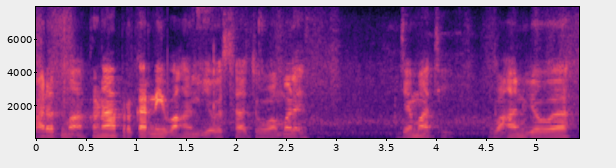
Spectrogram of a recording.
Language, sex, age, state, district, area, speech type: Gujarati, male, 18-30, Gujarat, Anand, rural, spontaneous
